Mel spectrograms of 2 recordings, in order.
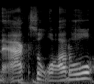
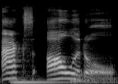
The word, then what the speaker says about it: axolotl: I hope I'm saying it right, but I think at first I was saying like axolotl, I think I said, and that was wrong, and everyone told me it was actually axolotl.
